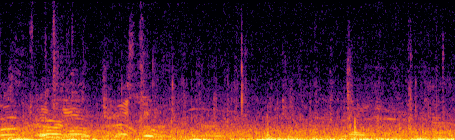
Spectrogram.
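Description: Players' shouts and calls carrying across a soccer pitch, short and broken, over a low rumble of wind on the microphone.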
